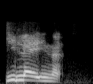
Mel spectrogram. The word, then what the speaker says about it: Delain: Pardon, le deuxième c'est Delay ou Delane Delane, ça s'écrit D-E-L-A-I-N.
